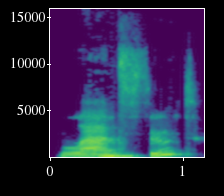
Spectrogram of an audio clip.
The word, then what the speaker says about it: Landshut: difference i think well currently you're playing in lan suit germany did i say it right you did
